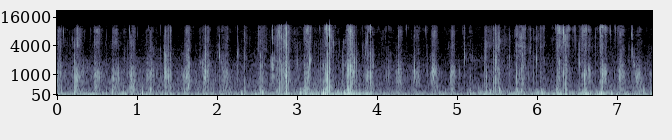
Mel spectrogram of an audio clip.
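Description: Dense, irregular crackling and clicking, many sharp clicks a second with a few louder ones.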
